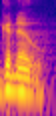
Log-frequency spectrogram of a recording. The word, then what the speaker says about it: GNU: and it will always be gnu so please pronounce the name gnu there's another erroneous pronunciation that people need to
